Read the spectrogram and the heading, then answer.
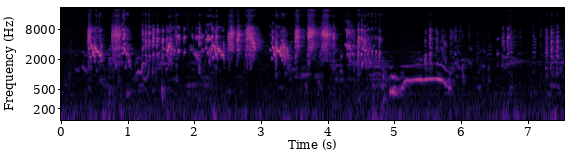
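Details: Budgies feeding on corn chatter in quick scratchy chirps and squawky bursts, with a lower whistled note that rises then falls near the end.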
